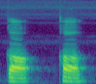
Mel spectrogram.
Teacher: तो जब हम इनका उच्चारण करते हैं दोस्तों तो ये हमारे कंठ से उच्चारित होता है।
